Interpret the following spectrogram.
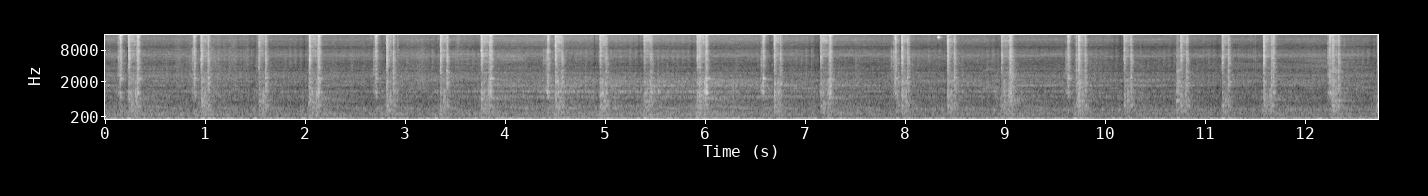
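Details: Oil burner running: sharp, regular click roughly every half second over the steady low roar of the burner; cause unclear.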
